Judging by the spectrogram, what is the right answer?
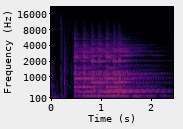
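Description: A village bell rung in a video game raid gives a single clear, sustained strike that rings on and slowly fades, quiet and alone.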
